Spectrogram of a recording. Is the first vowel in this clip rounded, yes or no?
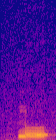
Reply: yes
